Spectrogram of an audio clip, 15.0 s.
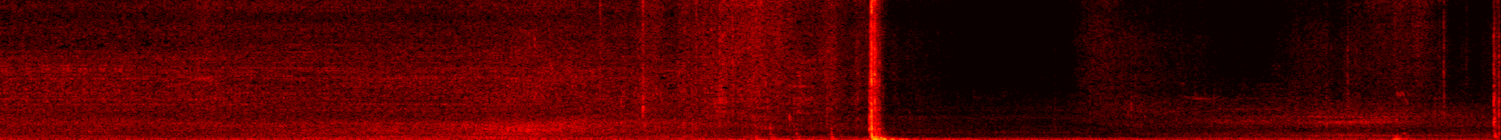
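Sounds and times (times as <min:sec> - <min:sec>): car engine idling: 0:00.0 - 0:15.0
loud thump: 0:08.6 - 0:09.5.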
